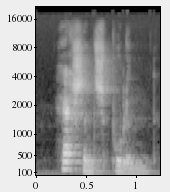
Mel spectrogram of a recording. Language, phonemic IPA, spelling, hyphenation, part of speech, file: Dutch, /ˈɦɛr.sə(n)ˌspu.lə(n)/, hersenspoelen, her‧sen‧spoe‧len, verb, Nl-hersenspoelen.ogg
- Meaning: to brainwash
